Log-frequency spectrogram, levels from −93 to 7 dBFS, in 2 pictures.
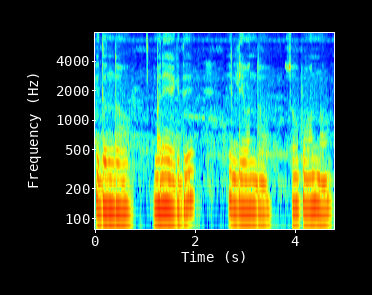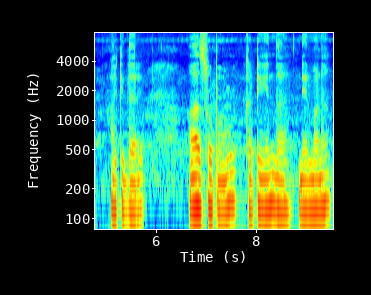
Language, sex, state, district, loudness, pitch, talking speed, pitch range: Kannada, male, Karnataka, Koppal, -19 LUFS, 125 Hz, 80 wpm, 120-130 Hz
